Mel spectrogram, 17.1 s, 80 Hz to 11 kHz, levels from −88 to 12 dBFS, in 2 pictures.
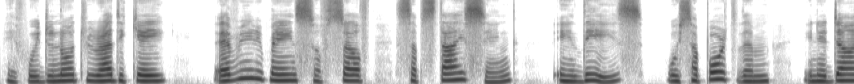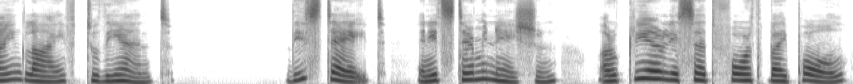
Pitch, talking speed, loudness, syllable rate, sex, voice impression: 225 Hz, 115 wpm, -18 LUFS, 3.8 syllables/s, female, very gender-neutral, adult-like, thin, slightly relaxed, slightly weak, slightly dark, soft, clear, fluent, very cute, very intellectual, refreshing, very sincere, very calm, very friendly, very reassuring, very unique, very elegant, very sweet, slightly lively, very kind, modest, light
